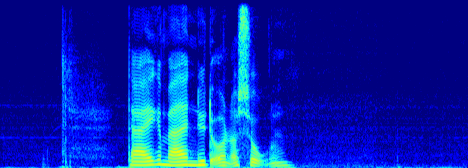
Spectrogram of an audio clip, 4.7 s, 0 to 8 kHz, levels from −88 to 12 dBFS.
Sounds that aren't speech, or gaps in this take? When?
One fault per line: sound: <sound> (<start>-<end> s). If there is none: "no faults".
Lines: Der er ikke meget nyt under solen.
no faults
